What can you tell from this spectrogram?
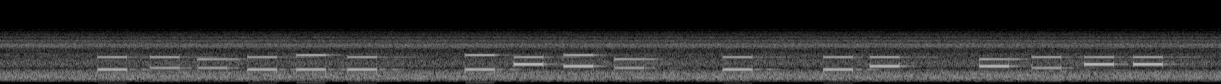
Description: DTMF, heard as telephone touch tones, dialled by hand, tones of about 300 ms, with phone line noise and room echo. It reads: 254232 3094 2 28 7500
